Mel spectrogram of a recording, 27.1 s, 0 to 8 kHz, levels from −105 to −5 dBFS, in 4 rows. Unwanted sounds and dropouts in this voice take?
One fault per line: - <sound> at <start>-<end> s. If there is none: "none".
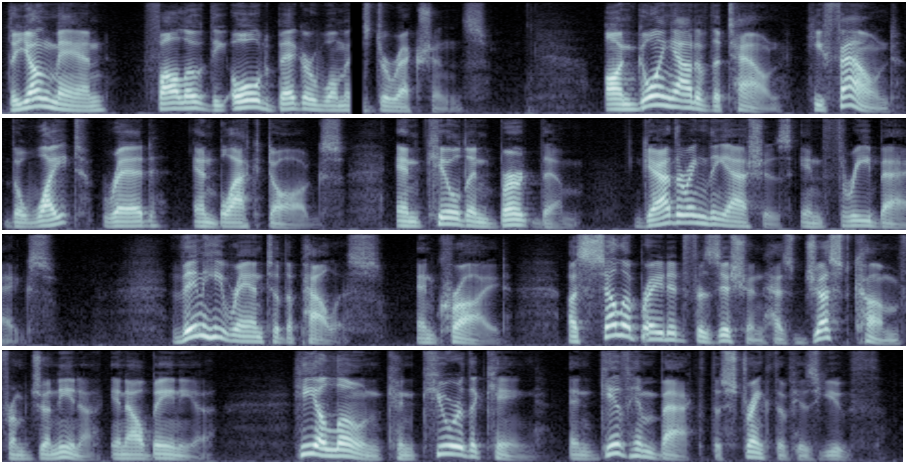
- dropout at 2.6-2.7 s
